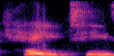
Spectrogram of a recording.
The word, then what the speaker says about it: KT: So it sounds like a kitty, right? But it's a KT session, a knowledge transfer.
